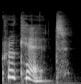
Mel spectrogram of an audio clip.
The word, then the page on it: croquette: British English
